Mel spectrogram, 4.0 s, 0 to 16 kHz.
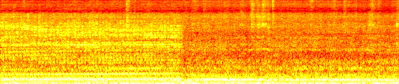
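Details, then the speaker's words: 1985 Mercury Marquis police interceptor, 351 Windsor (5.8) V8, posi-track, timing 12° base/36° advanced: after fixing the no-burnout problem it pulls hard with a deep, steady rising roar, dropping off as throttle closes; strong, healthy acceleration. "Oh yeah, it moves now. It has all the get up and go, all of it."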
